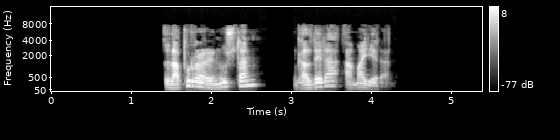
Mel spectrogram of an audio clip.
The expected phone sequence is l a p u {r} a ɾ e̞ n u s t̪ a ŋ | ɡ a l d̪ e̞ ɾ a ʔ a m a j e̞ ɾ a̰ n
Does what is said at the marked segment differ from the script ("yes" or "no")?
no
